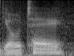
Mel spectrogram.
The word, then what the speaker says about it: Yotei: It's It's It's weird that they pronounce it yote. I really want to call it yotai.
